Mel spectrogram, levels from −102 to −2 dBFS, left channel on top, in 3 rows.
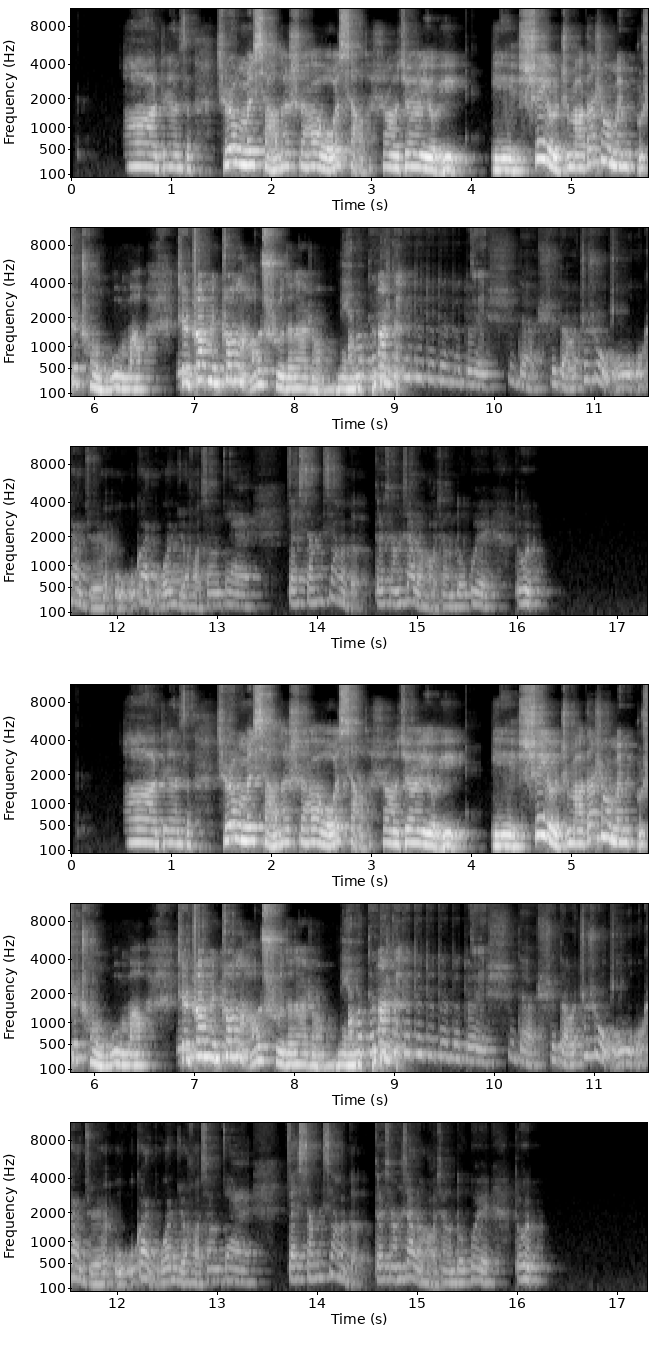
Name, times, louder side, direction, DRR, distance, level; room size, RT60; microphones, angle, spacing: voice 1, 0.5-3.9 4.2-9.0, left 1 dB, ahead, 2 dB, 1.4 m, -19 dB
voice 2, 8.5-16.1, right 1 dB, 60° right, 3 dB, 5.0 m, -33 dB
25.5 x 9.0 x 2.9 m, 0.30 s
head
